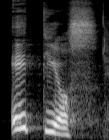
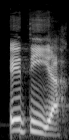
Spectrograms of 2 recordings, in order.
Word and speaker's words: ETIAS: Bueno, vamos a empezar a escuchar hablar de una palabra que se llama ETIOS. ETIAS, correcto.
